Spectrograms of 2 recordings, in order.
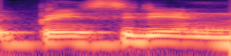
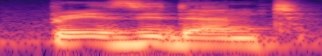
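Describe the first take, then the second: First: Quick "প্রেসিডেন্ট" with an s in the middle; wrong pronunciation. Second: "প্রেসিডেন্ট" with a voiced z in the middle; s pronounced as z. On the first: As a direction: say "প্রেসিডেন্ট" as "pre-si-dent", s not z. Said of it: "প্রেসিডেন্ট না". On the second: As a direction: say "প্রেসিডেন্ট" as "pre-zi-dent". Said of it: "এস এর উচ্চারণটা জয়ের মতো হবে". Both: Shown as a demonstration.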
